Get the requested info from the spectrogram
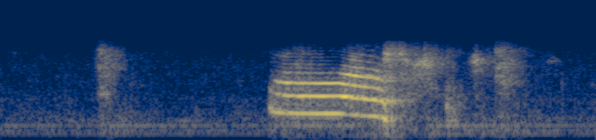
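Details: Female cat vocalising while eating, perhaps keeping her brother from her food: a short click, then one loud harsh meow-growl that holds steady and drops at the end, followed by faint chewing over a low hum.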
